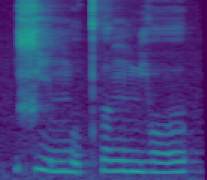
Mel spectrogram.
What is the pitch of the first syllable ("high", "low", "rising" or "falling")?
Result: falling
